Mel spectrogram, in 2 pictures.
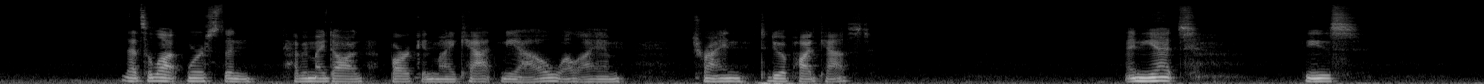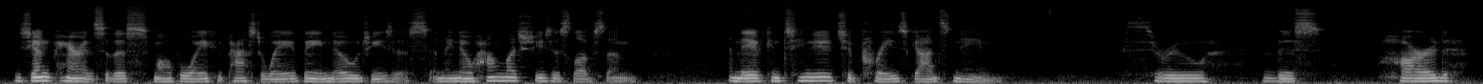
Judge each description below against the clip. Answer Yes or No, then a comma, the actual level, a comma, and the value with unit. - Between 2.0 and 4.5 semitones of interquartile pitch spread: No, average, 5.1 semitones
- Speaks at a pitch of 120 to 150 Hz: Yes, low, 135 Hz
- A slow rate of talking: Yes, slow, 115 wpm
